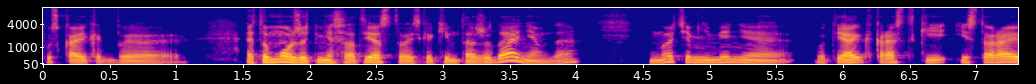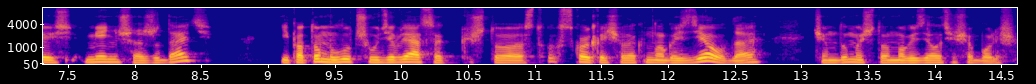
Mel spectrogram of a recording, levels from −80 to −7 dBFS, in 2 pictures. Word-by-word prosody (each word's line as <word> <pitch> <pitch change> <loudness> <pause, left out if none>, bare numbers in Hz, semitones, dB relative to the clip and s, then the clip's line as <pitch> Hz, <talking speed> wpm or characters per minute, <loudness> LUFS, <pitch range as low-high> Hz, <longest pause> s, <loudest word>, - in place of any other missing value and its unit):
пускай 125 -3 -1
как 110 0 -9
бы, 115 0 -5
э, 110 -1 -5 0.5
это 115 +3 +3
может 140 -4 +4
не 130 -2 +2
соответствовать 120 -1 0
каким-то 115 0 -2
ожиданиям, 125 - +1
да. 145 +9 -8 0.5
Но 125 +8 -1
тем 145 -3 -3
не 135 - -1
менее, 130 -5 -3 0.2
вот 120 -1 -10
я 130 +1 +5
и - - -3
как - - -13
раз-таки 135 -1 -2
и 135 - -8
стараюсь 140 -1 +2
меньше 145 -3 0
ожидать, 200 - -1 0.5
и - - -1
потом 165 -4 +4
лучше 150 0 +1
удивляться, 140 -2 +3
к 120 - -20
что 120 -2 0
ст 115 - -10
сколько 140 -5 +1
человек 125 +1 -2
много 120 -3 +1
сделал, 165 - +5
да, 120 +7 0 0.4
чем 120 0 -2
думать, 135 0 -1
что - - -3
он 125 - +1
мог 120 -1 +2
сделать 125 0 -1
еще 115 - -5
больше. 105 -3 -5
130 Hz, 180 wpm, -21 LUFS, 120-140 Hz, 0.5 s, я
